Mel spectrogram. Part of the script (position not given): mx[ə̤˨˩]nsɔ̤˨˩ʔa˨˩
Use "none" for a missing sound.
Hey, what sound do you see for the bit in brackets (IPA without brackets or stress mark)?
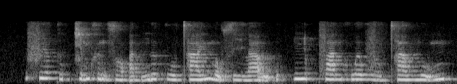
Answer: ə̰˧˨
